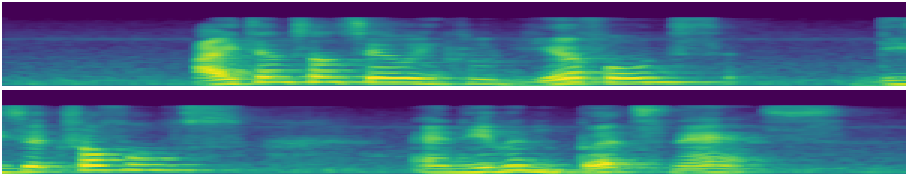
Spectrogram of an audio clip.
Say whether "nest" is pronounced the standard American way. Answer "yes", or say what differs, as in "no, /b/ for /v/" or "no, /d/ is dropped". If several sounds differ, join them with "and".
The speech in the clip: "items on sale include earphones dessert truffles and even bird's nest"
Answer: no, /t/ is dropped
